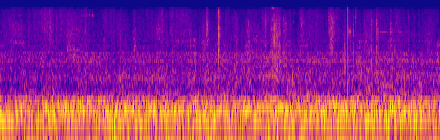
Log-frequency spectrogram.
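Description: Steady low rumble heard inside a sleeper train carriage, with a few faint light clicks and rustles over it.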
